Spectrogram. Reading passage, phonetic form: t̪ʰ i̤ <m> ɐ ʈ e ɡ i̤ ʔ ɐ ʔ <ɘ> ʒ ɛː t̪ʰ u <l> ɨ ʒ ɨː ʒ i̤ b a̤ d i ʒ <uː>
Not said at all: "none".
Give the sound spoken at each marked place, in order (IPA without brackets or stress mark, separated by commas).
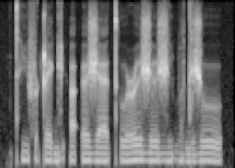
f, ɘ, ɹ, uː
